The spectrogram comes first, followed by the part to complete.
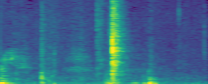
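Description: Three short thumps about half a second apart, the middle one loudest, as a person scuffles and strikes at something by hand or foot.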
